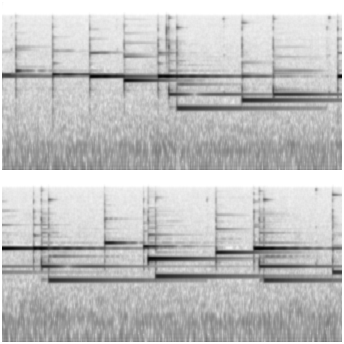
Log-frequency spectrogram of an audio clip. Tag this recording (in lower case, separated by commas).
music, jingle (music)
